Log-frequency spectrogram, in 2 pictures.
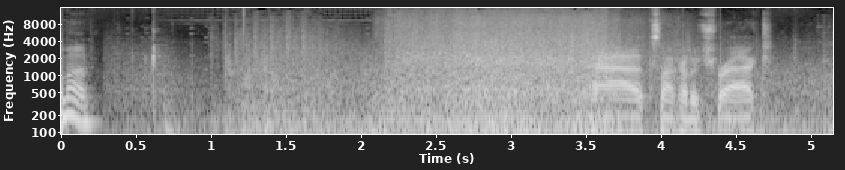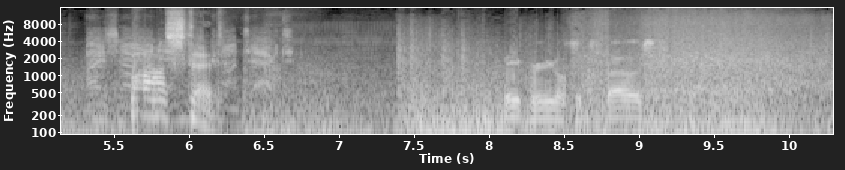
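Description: Laser weapons fire with a loud buzzing hiss.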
